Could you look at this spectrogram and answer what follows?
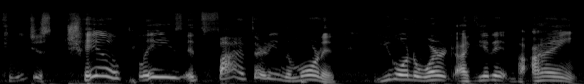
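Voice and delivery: high, whiny exasperated plea; exasperated pleading. Retold or imitated. Tired of early noise from neighbours, pleading. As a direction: beg them to settle down, re-enacted.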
